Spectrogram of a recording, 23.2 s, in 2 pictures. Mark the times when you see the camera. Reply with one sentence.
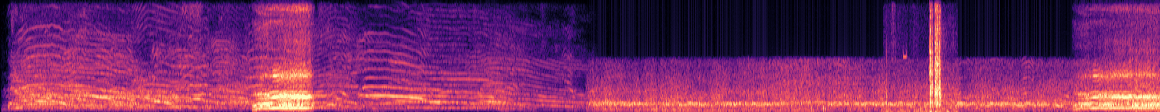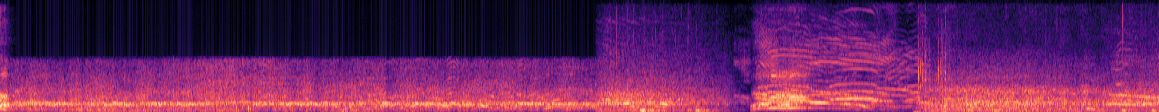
You can hear the camera from 8.8 to 9.6 s and from 20.7 to 21.2 s.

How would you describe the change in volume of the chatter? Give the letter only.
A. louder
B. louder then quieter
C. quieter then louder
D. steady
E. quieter
D.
